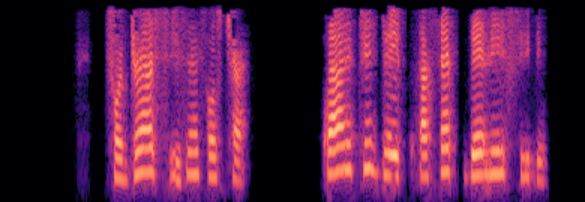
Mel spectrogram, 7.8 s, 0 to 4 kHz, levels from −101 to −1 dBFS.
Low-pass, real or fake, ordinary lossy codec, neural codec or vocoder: 3.6 kHz; fake; MP3, 24 kbps; codec, 16 kHz, 0.5 kbps, FreqCodec, larger model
